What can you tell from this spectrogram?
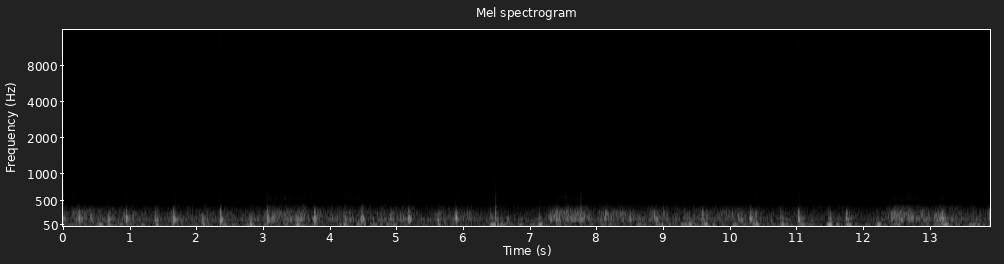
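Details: Normal male heartbeat recorded through a stethoscope with a microphone in the earpieces, during auscultation of the heart valve areas.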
